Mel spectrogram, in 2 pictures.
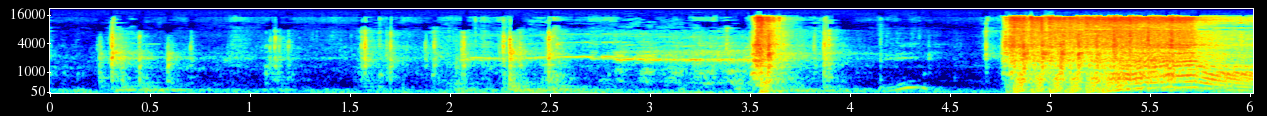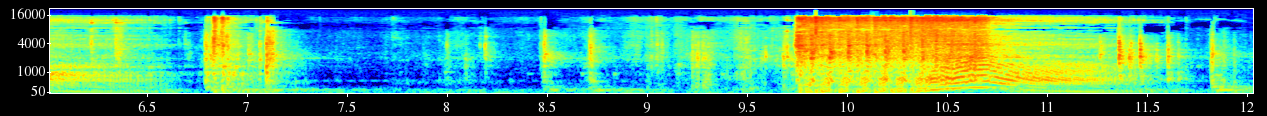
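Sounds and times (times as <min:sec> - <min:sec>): impact wrench rattling: 0:04.8 - 0:05.4, 0:08.4 - 0:12.0.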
